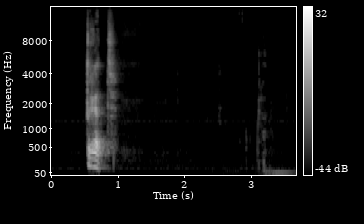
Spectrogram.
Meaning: step
- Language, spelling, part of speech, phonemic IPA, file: Dutch, tred, noun, /trɛt/, Nl-tred.ogg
